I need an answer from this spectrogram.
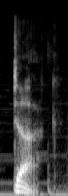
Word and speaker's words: DUKW: The GMC DUKW, pronounced Duck, built during World War II.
